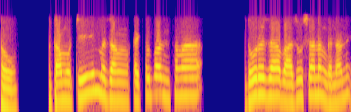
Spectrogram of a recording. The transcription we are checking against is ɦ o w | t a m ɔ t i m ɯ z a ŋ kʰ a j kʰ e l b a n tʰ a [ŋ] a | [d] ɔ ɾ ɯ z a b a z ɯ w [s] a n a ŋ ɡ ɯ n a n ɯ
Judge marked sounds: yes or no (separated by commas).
yes, yes, yes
